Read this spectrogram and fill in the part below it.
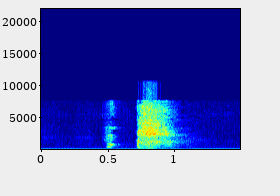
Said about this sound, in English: excuse me. We are both sneezing today.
